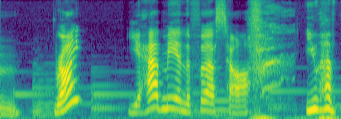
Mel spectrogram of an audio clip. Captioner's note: wheezes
